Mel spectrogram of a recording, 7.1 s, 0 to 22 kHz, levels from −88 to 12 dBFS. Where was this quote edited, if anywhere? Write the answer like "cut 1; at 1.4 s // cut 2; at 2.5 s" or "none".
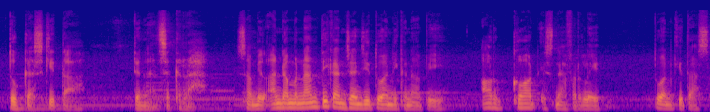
cut 1; at 2.2 s // cut 2; at 4.6 s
